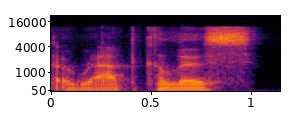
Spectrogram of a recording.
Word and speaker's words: Arapkiles: Last name is Arapkiles, ARAPKILES.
